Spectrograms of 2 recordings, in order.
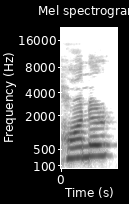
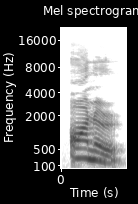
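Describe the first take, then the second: First: The word starts with an audible H sound. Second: The word starts with a vowel, no H sound. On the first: The speaker calls it wrong. "अभी तक सब लोग क्या पढ़ते होंगे इसको" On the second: The speaker calls it right. "लेकिन ये होता है ऑनर"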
